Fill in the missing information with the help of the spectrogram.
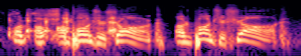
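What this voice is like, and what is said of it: Bad imitation of another person's voice. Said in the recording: “ask him to do Jason Statham ... Jason Statham ... Bad. It's so bad.”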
